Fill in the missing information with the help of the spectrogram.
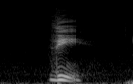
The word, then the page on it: thee: American English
